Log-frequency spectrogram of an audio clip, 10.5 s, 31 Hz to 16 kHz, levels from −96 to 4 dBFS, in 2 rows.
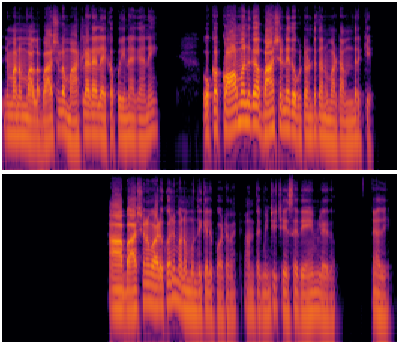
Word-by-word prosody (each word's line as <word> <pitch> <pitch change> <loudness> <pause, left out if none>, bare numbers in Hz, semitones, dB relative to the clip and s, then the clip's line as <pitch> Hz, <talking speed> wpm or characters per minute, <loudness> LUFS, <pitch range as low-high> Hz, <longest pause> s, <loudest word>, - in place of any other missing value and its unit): మనం 115 -1 0
వాళ్ళ 100 -1 +1
భాషలో 135 +2 0
మాట్లాడలేకపోయినా 110 0 0
గానీ, 115 +6 -7 0.7
ఒక - - +1
కామన్‌గా 180 -1 +6
భాష 145 - +7
అనేది 140 -3 +2
ఒకటి 115 - -5
ఉంటదనమాట 105 -4 -4
అందరికీ. 100 +1 -7 1.9
ఆ - - +8 0.2
భాషను 110 +7 +2
వాడుకొని 125 +5 +1
మనం 110 -4 -4
ముందుకెళ్ళిపోవడమే, 95 -2 -9 0.2
అంతకు 95 -1 -13
మించి 105 +6 -10
చేసేది 95 -1 -5
ఏమి 95 0 -7
లేదు. 80 -1 -11 0.6
అది. 85 -1 -11
105 Hz, 130 wpm, -25 LUFS, 95-120 Hz, 1.9 s, ఆ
